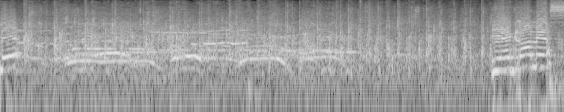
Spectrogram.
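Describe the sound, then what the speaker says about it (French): Crowd applause and cheering for chansonnier Denis Beaumont at a Journée des Patriotes gathering, a loud mass of clapping with voices calling out over it throughout. "On l'applaudit très fort, s'il vous plaît."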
